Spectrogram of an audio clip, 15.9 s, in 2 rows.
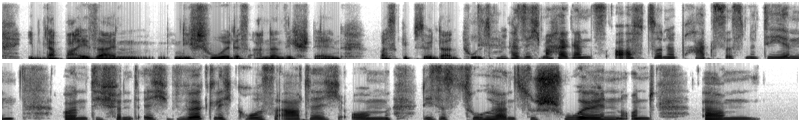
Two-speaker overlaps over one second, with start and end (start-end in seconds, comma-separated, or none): none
